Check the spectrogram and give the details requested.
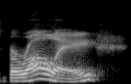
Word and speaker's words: Veralle: And to clarify, the pronunciation of my last name is Veralle, and I'm it's so sorry.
